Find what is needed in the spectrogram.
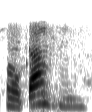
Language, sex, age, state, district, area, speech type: Marathi, female, 45-60, Maharashtra, Jalna, rural, conversation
